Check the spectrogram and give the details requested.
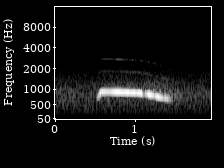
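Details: Single long hoot of a tawny owl, a steady tone slightly falling at the end, about one second, in near silence.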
